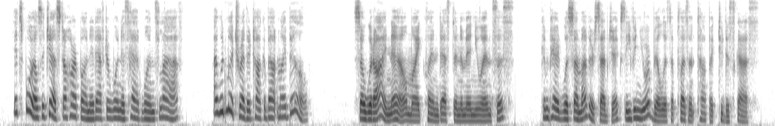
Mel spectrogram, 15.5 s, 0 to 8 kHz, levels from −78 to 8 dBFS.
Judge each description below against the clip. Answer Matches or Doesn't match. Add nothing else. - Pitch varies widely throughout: Matches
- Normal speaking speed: Matches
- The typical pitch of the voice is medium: Matches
